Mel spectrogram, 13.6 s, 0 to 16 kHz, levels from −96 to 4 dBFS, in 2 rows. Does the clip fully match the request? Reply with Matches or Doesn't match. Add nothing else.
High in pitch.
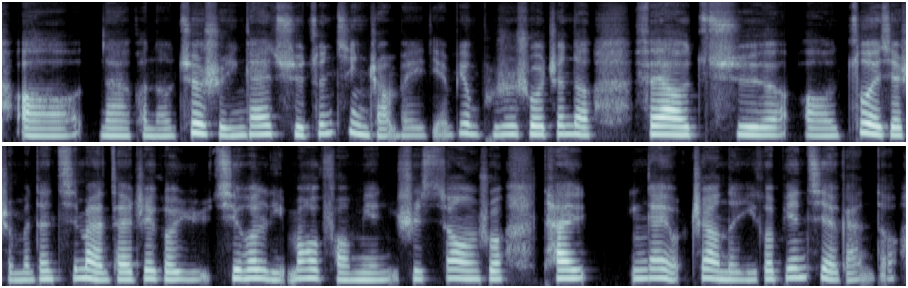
Matches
